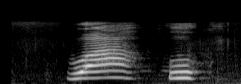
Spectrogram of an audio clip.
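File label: "wan2ju4", Mandarin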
